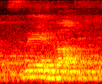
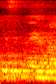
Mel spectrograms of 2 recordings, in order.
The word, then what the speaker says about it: स्नेहा: और हाँ बेटा, स्नेहा, स्नेहा नहीं है, ई का उच्चारण ही नहीं होना।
